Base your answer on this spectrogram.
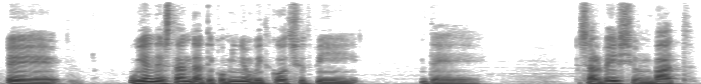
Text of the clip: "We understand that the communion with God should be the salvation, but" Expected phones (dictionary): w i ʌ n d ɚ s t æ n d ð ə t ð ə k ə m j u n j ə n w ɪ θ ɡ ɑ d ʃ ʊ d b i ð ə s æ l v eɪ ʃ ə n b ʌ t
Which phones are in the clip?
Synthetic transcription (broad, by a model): w i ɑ n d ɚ s t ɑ n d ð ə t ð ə k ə m j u n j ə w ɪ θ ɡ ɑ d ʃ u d b i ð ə s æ l b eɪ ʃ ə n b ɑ t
